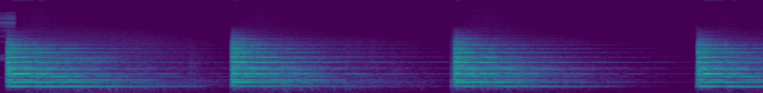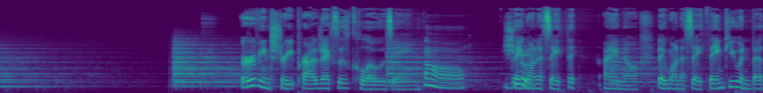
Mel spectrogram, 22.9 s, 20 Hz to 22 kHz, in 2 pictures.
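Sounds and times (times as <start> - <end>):
single church bell tolling for mourning: 0.0 - 9.6, 10.5 - 13.2, 14.1 - 16.1, 17.2 - 17.9, 20.6 - 22.2
speech: 15.1 - 18.0, 19.0 - 22.8.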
